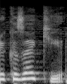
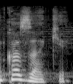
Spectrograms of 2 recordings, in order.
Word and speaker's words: казаки: Можно сказать, что в станицу въехали казаки, а можно казаки.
